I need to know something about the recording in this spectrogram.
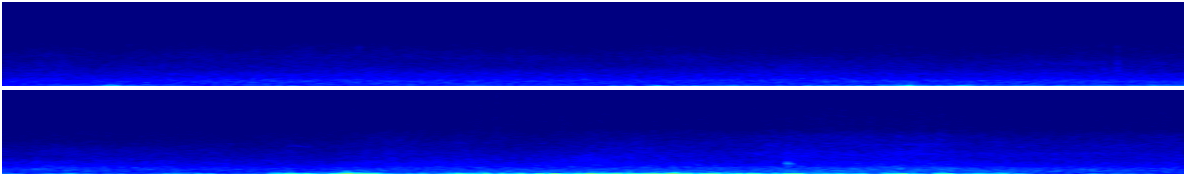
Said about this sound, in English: As you hear the sound of the waves, imagine them washing over the body.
